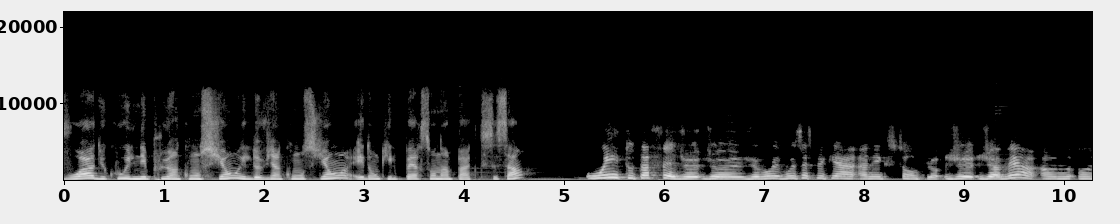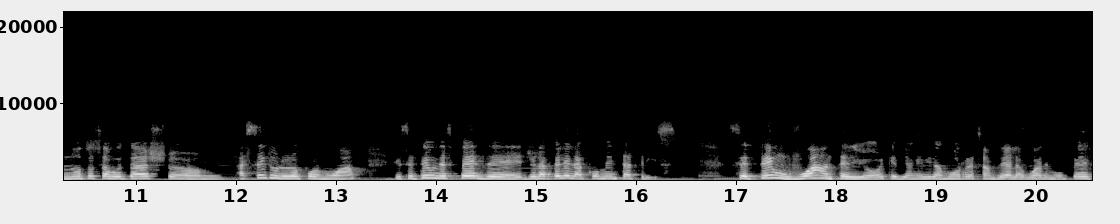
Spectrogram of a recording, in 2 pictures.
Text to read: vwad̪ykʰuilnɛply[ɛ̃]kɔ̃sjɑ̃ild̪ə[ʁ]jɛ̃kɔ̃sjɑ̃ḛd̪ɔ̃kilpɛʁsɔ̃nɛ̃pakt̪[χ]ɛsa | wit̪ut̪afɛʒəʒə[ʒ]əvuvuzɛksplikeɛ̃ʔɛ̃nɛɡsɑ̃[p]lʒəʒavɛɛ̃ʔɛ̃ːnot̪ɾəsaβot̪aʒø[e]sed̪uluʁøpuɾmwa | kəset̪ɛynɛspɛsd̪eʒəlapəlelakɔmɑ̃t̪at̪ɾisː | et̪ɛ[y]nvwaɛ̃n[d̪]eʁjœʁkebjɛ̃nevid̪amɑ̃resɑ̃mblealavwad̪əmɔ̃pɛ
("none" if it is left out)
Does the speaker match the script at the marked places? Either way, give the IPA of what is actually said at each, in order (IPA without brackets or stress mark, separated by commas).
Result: ɛ̃, v, s, ʒ, p, a, y, t̪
